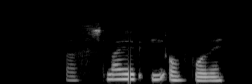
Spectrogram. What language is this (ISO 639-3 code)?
isl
